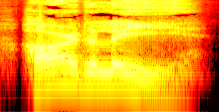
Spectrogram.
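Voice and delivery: loud, high ship's order. Acted. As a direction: call it out across the deck. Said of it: "his raised voice".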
